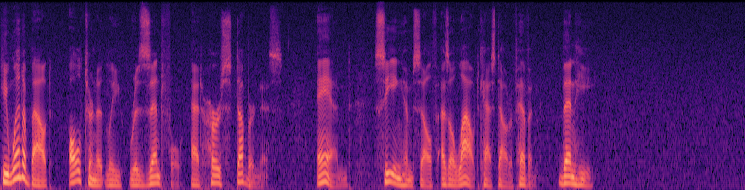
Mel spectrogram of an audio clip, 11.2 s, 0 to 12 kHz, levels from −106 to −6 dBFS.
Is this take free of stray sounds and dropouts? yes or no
yes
